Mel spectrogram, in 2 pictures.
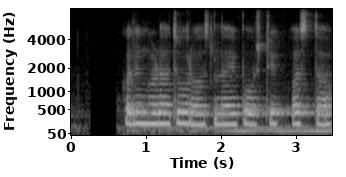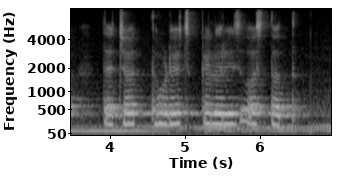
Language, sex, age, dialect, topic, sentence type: Marathi, female, 31-35, Southern Konkan, agriculture, statement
